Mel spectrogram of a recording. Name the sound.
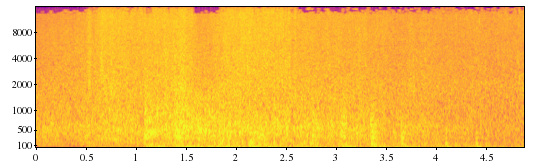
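ocean waves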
